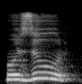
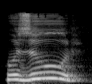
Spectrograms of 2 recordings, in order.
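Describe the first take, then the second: The two takes are said the same way.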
